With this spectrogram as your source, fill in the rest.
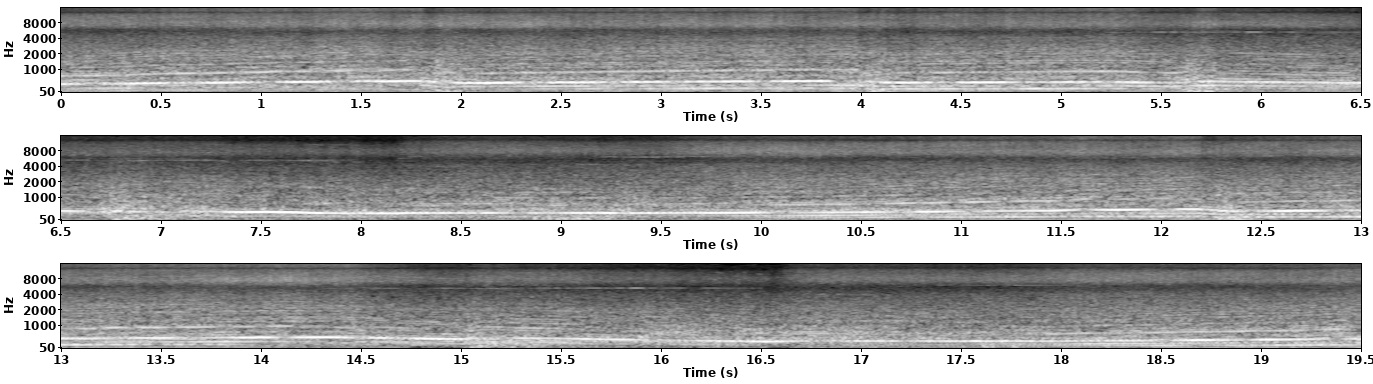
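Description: A racing car engine roars loudly, climbing in pitch and dropping sharply at each gear change.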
